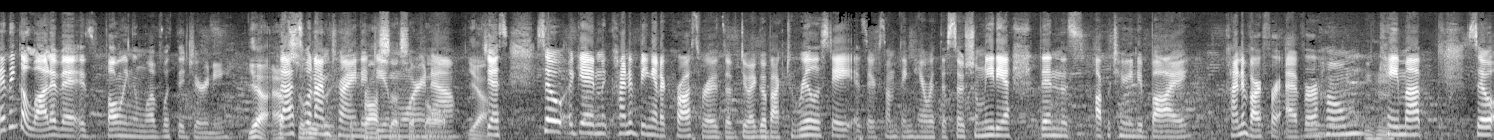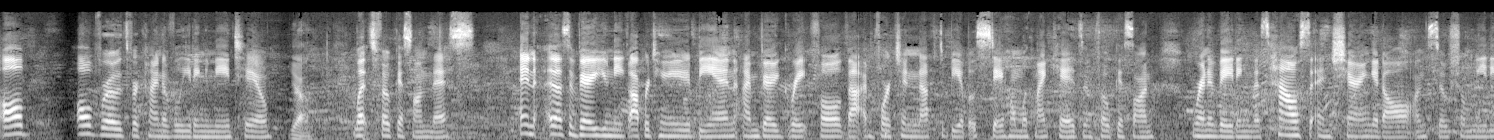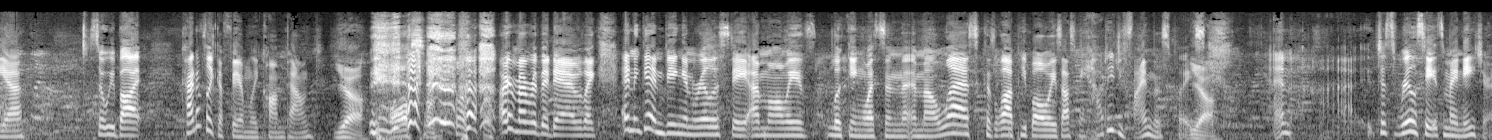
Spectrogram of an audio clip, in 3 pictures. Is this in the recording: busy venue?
yes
